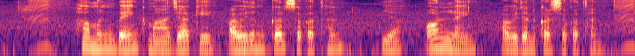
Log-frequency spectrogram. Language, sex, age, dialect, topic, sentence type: Chhattisgarhi, male, 18-24, Eastern, banking, question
